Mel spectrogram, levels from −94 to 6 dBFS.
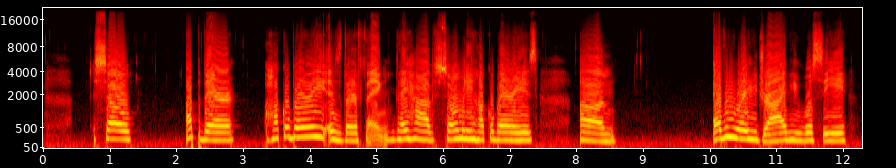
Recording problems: distortion; heavy; 7 dB below the speech

